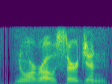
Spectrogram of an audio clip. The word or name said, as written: neurosurgeon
